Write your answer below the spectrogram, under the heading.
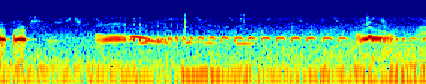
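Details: Local zebra dove singing the bekur coo meant to attract other birds: one loud opening note, then a softer warbling phrase and a long run of small hooked notes at a steady fast pace, with a faint low hum beneath.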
